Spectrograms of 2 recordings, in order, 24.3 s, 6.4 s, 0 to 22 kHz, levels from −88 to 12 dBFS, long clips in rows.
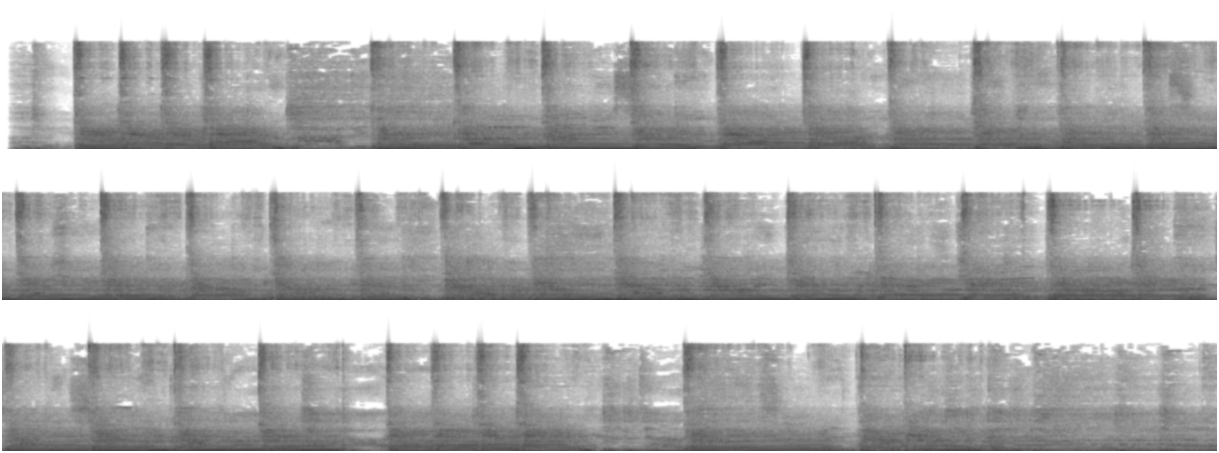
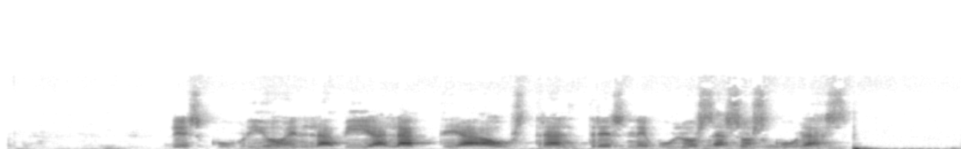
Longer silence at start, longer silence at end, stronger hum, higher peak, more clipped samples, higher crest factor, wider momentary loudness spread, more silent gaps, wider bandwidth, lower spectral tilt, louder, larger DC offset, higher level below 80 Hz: second, 0.05 s vs 1.15 s; second, 0 s vs 0.15 s; neither; first, -2 dBFS vs -8 dBFS; neither; second, 16 dB vs 22 dB; second, 4 LU vs 14 LU; neither; first, 17 kHz vs 10.5 kHz; about the same, -4.5 dB/octave vs -4 dB/octave; first, -17 LUFS vs -28 LUFS; neither; first, -34 dBFS vs -52 dBFS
